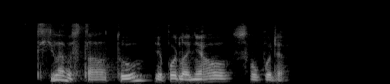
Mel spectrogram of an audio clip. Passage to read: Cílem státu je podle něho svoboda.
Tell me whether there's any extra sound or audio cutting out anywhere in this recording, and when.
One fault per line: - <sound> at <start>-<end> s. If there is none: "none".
none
